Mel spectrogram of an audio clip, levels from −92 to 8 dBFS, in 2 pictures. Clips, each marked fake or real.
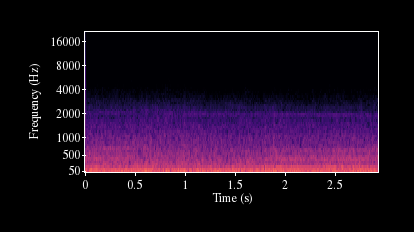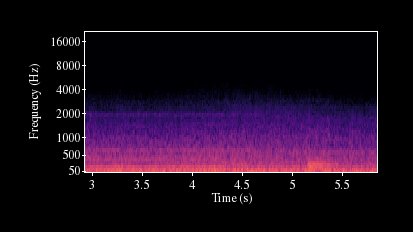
fake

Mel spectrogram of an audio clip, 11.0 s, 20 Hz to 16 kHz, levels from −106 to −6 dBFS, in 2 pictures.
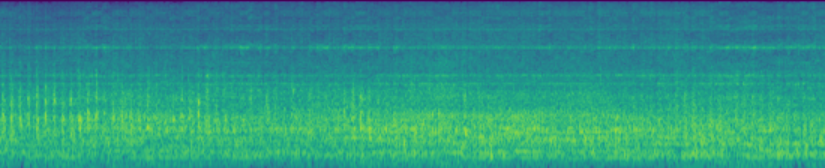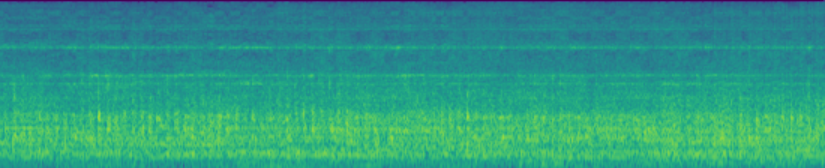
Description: fake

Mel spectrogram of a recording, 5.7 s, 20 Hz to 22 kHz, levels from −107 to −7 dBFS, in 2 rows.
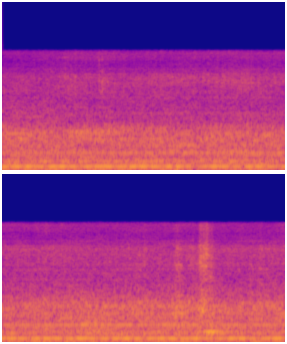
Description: fake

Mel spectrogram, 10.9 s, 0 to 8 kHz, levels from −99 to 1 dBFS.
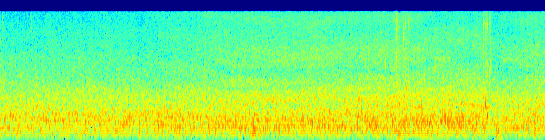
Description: real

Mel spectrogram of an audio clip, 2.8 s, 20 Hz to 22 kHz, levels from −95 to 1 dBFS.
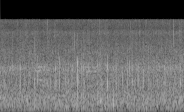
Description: fake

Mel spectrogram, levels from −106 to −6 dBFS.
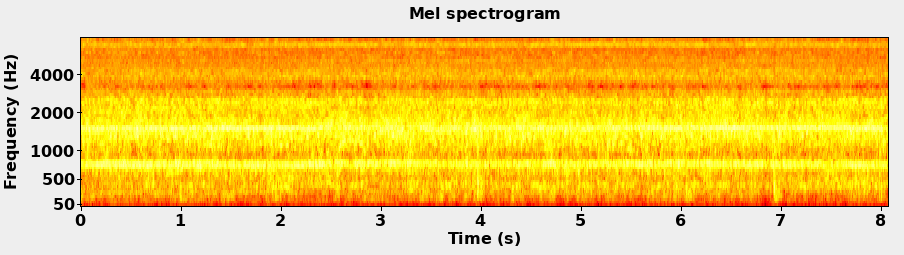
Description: fake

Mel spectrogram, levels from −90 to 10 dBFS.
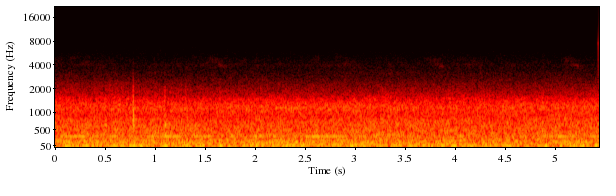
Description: fake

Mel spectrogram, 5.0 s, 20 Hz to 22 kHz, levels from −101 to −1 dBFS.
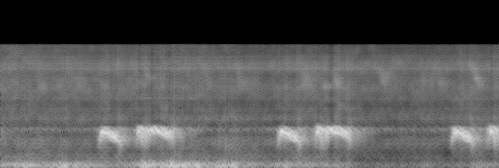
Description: fake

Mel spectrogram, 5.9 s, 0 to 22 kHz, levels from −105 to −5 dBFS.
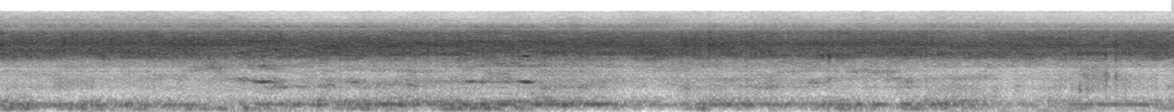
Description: fake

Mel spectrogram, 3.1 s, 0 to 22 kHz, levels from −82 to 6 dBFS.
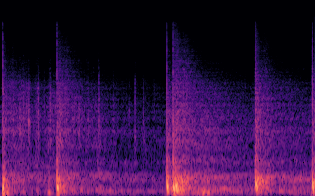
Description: fake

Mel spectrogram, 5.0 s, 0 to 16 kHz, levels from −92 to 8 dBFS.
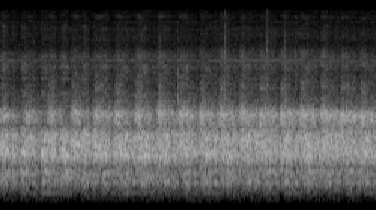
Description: real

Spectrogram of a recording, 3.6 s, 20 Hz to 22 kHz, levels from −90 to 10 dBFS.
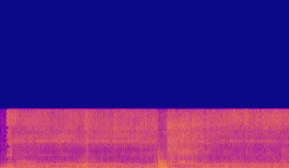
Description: fake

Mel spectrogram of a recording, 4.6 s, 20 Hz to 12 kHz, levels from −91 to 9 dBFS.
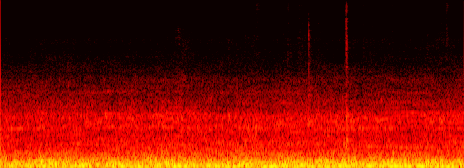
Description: fake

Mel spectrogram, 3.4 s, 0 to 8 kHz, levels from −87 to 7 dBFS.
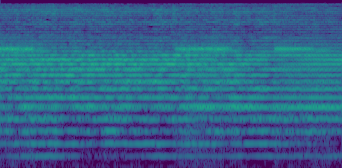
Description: fake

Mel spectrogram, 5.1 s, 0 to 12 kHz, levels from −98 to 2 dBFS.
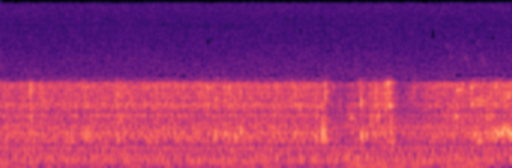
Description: real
